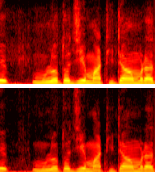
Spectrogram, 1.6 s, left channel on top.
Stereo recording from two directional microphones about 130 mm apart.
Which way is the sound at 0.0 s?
40° left (ahead or behind).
